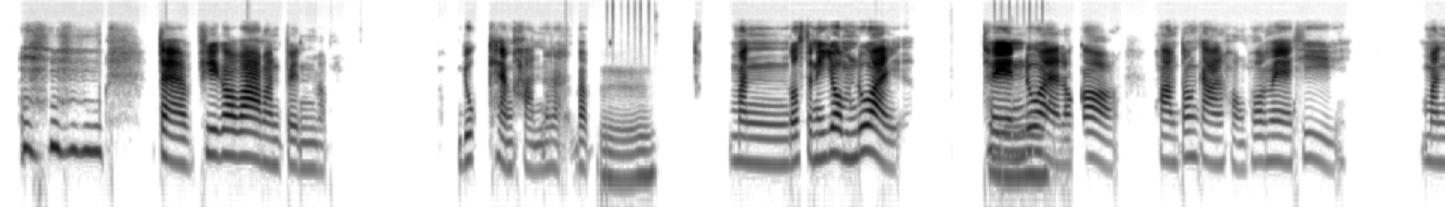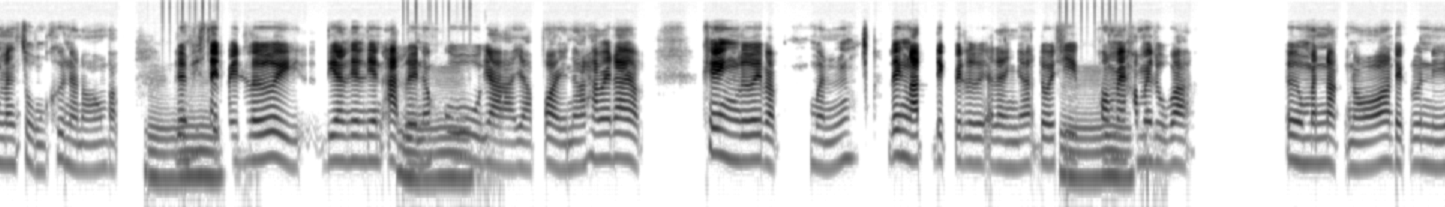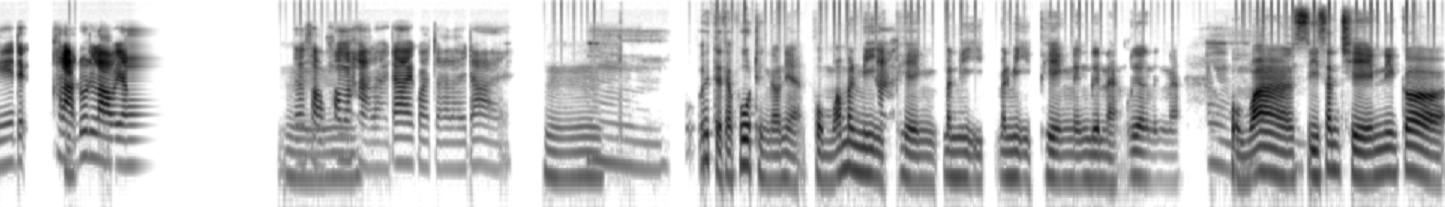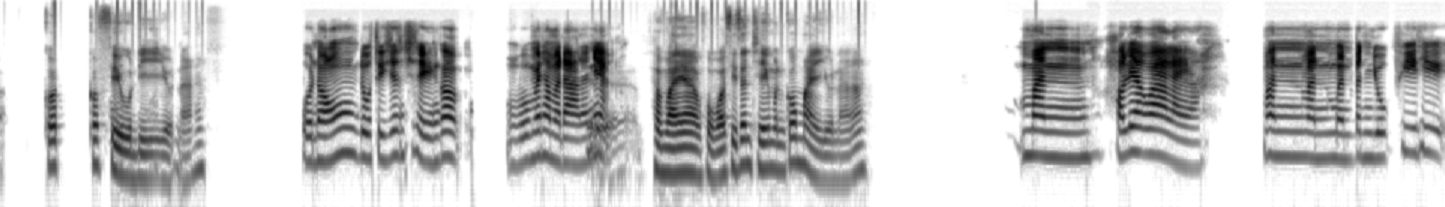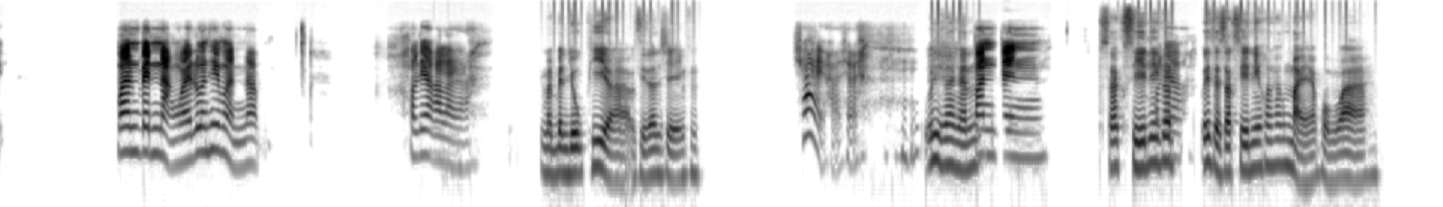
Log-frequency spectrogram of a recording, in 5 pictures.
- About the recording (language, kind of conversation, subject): Thai, unstructured, เคยมีเพลงไหนที่ทำให้คุณนึกถึงวัยเด็กบ้างไหม?
- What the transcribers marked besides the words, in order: chuckle; other background noise; distorted speech; tapping; tsk; other noise; mechanical hum; stressed: "เลย"; tsk; tsk; chuckle; background speech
